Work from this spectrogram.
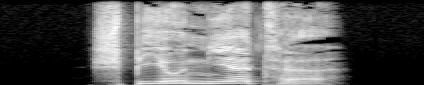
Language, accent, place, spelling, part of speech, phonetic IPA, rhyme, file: German, Germany, Berlin, spionierte, verb, [ʃpi̯oˈniːɐ̯tə], -iːɐ̯tə, De-spionierte.ogg
- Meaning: inflection of spionieren: 1. first/third-person singular preterite 2. first/third-person singular subjunctive II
